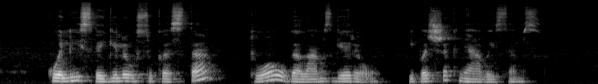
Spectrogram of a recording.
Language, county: Lithuanian, Alytus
